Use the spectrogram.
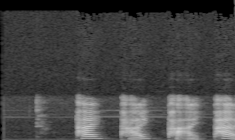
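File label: "Pai", Chinese syllable; Уроки фонетического блока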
